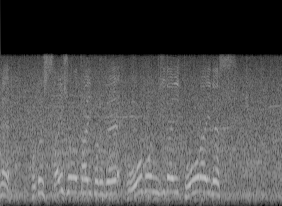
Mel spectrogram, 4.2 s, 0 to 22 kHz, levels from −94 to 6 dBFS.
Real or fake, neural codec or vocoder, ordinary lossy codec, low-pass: real; none; none; 7.2 kHz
